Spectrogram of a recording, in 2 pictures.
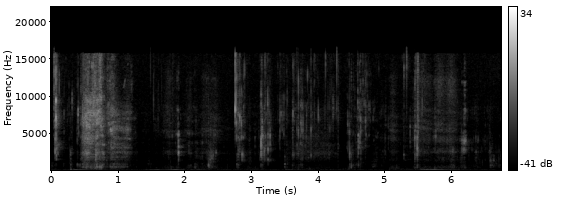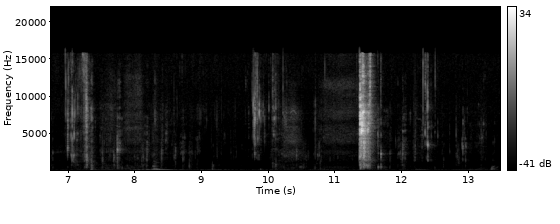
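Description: Close-miked chewing and biting of mutton curry and basmati rice eaten by hand, with irregular crunchy clicks and smacks. One much louder, sharp mouth sound comes about eleven seconds in.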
